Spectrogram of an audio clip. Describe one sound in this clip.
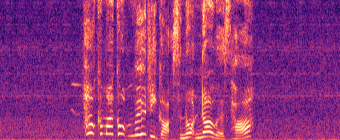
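A young woman speaks with mild surprise, close by.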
